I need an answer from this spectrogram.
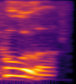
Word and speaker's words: Pooler: I'm So Country yeah you have to spell it p-o-o-l-e-r I know it sounds like I do say Pooler I do I say pool yeah but it's Pooler where are you from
